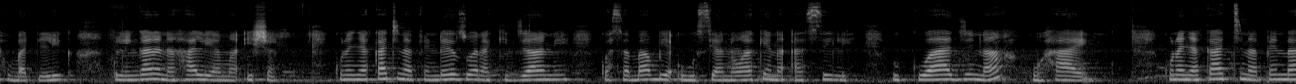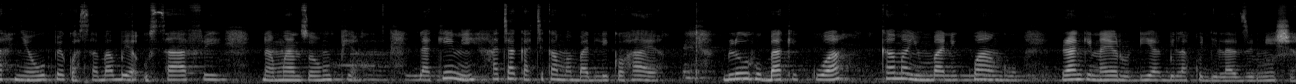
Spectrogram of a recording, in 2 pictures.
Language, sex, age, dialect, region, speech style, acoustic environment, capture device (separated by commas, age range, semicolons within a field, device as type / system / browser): Swahili, male, 25-34, Kenya - Mombasa, Kenya, relaxed, nature, desktop / Windows / Chrome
